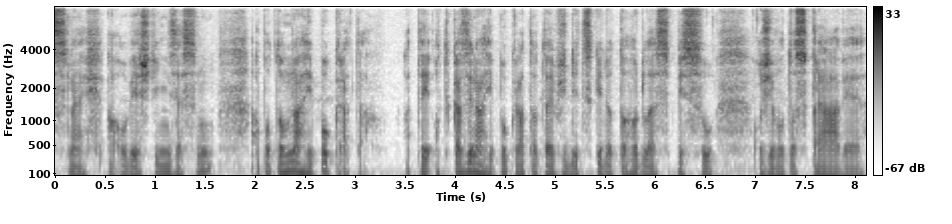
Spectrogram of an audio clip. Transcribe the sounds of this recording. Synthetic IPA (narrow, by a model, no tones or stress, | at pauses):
snɛxʔa̰ʔo̞vjɛʃcɛɲiːzɛsnuʔapo̞t̪o̞mnaɦɪpo̞kɾʔa̰t̪a | ʔat̪ɪʔo̞t̪kazɪnaɦɪpo̞kɾat̪at̪ojɛvʒdɪt͡skɪdo̞t̪oɦodlɛspɪsuʔo̞ʒɪvo̞t̪ospɾaːvjɛ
